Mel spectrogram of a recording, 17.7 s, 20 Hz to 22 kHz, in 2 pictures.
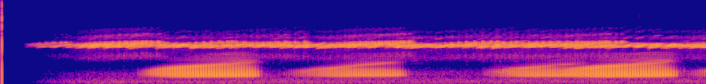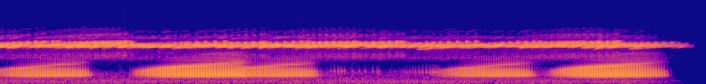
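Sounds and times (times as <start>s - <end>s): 
crawfish frog calling: 0.4s - 17.5s.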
